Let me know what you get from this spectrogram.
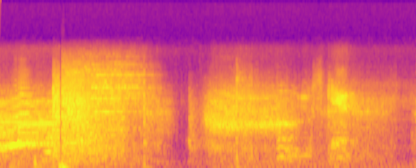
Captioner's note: glass shattering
